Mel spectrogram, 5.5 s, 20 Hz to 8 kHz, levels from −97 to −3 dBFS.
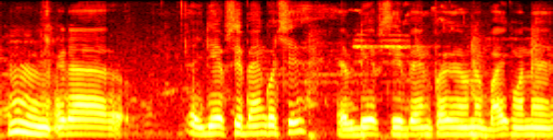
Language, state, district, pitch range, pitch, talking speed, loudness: Sambalpuri, Odisha, Sambalpur, 145-170 Hz, 150 Hz, 120 wpm, -12 LUFS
